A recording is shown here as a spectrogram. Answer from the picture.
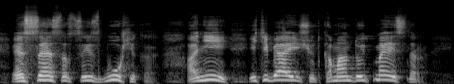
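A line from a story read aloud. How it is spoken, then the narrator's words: Desperate yell. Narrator (Russian): И с отчаянием заорал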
